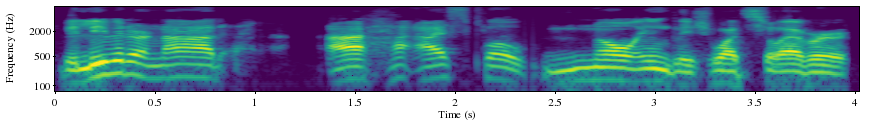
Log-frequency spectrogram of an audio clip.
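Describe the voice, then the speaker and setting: On a rough recording, a man with a mid-range voice talks at a moderate pace. As a podcast guest, this Marine veteran in his 40s, from Ecuador and a first-language Spanish speaker, tells his story casually, swearing and frequently using "you know" and "obviously."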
